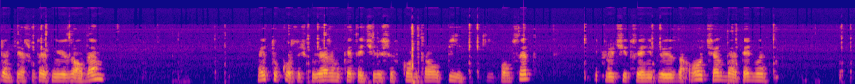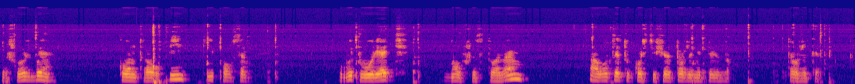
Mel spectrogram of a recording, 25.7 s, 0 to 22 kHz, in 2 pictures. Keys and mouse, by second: 0.4 shift+click, 2.8 shift+middle click, 4.6 shift+click, 6.1 ctrl+p, 7.9 middle click, 9.8 click, 11.1 shift+middle click, 12.5 shift+click, 15.0 ctrl+p, 17.0-18.1 middle drag, 19.1-21.9 middle drag, 23.2 click, 24.2 shift+click.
